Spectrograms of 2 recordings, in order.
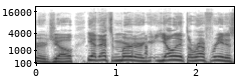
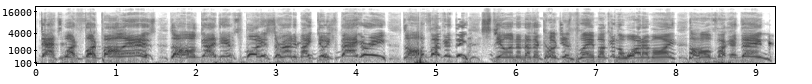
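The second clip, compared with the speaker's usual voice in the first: unhinged rant; 5 semitones higher than usual. Real, not acted. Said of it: "Did [name] forget his Xanax again?".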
